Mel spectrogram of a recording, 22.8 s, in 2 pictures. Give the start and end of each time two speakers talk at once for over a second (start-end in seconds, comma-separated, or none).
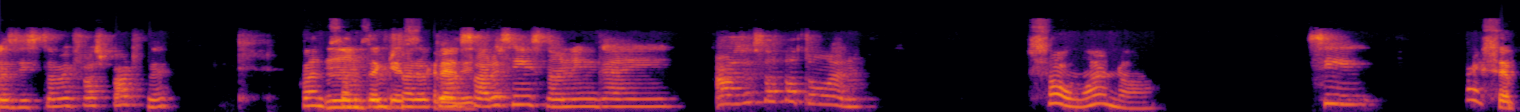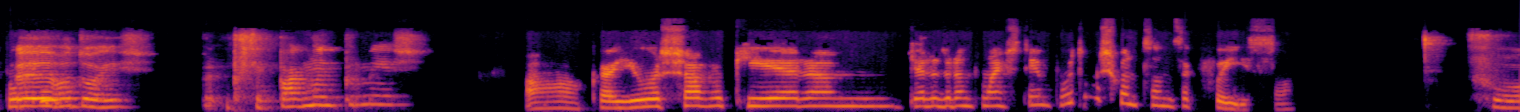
2.4-3.8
